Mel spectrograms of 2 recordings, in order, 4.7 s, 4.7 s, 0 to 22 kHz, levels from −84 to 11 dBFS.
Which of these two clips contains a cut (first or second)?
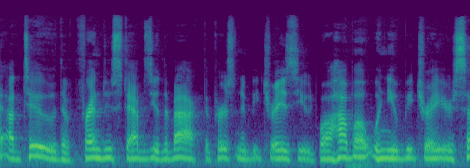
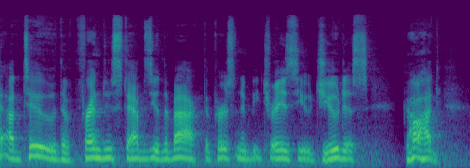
first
